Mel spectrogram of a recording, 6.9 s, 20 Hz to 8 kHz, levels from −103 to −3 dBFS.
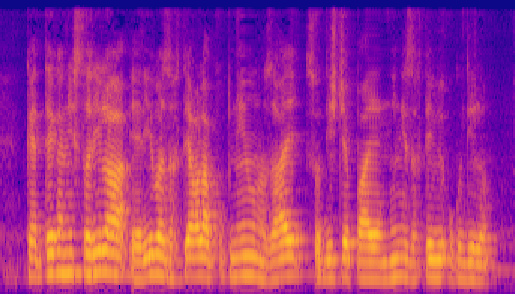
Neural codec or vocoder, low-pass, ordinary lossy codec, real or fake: codec, 16 kHz in and 24 kHz out, 1 kbps, XY-Tokenizer; 7.2 kHz; none; fake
